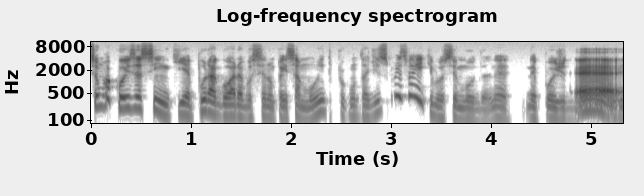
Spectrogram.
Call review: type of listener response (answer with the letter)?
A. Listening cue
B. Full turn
B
